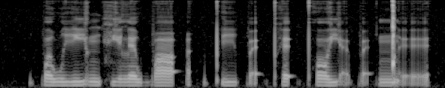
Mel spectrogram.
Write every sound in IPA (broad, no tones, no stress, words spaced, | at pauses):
pʌwi jəŋfʲɛlɛwbɑʔ | pʼipæ̰ʔ pʰɛʔpʰɔjæ̰ pæ̰ʔŋ͡ǃɛ̰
